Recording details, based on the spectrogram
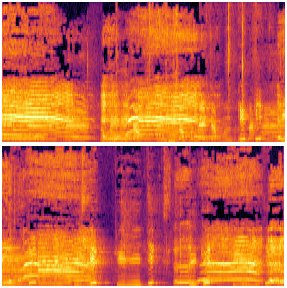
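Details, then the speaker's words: Loud, high-pitched infant wailing in long bursts with brief gasps, while receiving a vaccine injection, an adult soothing faintly ("It's done"); infant crying after vaccination. "It's done. It's done. It's done. It's done. Oh, the tears are coming."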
